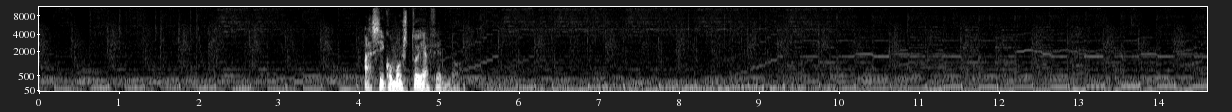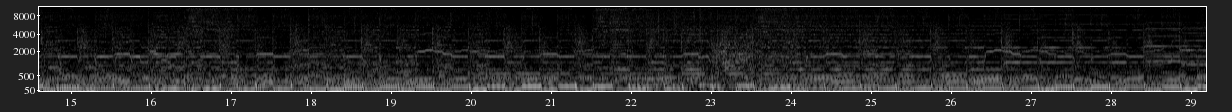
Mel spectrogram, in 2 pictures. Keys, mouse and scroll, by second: 0.5 right click, 5.3 right click, 17.5 click, 17.8-19.2 drag, 21.3 click, 22.1 right click, 23.3 right click, 24.7 right click, 26.6 right click.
